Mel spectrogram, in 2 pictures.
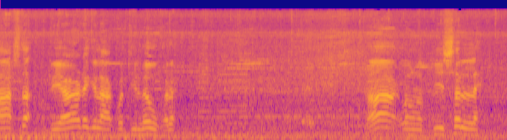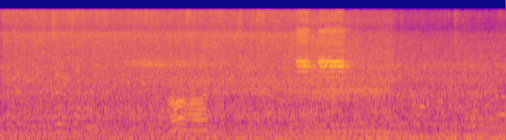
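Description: A steady low engine rumble, like road traffic or an idling vehicle, under voices talking in short bursts.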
